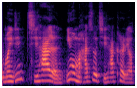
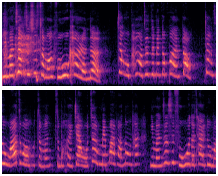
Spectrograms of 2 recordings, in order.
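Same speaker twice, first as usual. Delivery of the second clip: put-on shrill, very high, sudden shouting; 11 semitones higher than usual. Retelling how a man at a bar, his friend lying on the floor, yelled; retelling a sudden yell. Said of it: "他就突然这样子大叫说".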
